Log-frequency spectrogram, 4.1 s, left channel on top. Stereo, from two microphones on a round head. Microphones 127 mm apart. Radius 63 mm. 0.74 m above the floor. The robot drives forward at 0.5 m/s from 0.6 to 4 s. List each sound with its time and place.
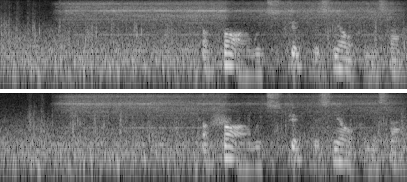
2.0 s a man speaking: 15° right (ahead or behind), 1.3 m; by 4.0 s 10° right (ahead or behind), 2.5 m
